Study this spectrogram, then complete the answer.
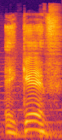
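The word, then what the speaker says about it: עֵקֶב: Akeiv, la misma palabra, pero se pronuncia distinto. Es decir, Deuteronomio 7:12, que abre la parashá Ekev, que significa sí, se escribe igual que calcañar, talón, que se pronuncia Akev. La misma palabra.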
